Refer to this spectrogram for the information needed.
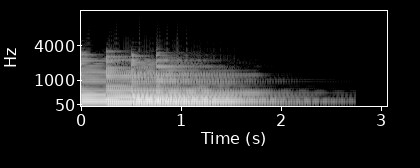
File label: G Major 7th, Ukulele; arpeggiated; JGuitar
